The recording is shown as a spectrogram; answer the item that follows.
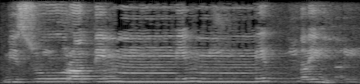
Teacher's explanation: Maka cara membacanya adalah melebur dan berdengung. Meleburkan bunyi tanwin ke huruf sesudahnya, yaitu mim, kemudian dibaca dengan berdengung. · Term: idgham biguna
